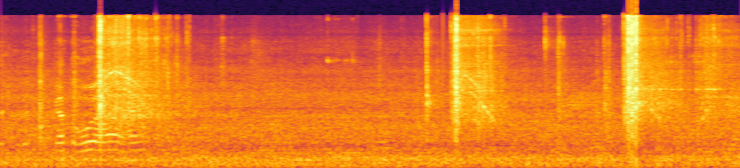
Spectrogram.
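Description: An impact wrench rattles in short bursts.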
